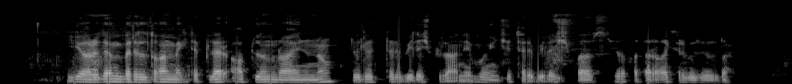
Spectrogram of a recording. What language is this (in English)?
Uyghur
